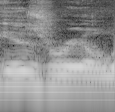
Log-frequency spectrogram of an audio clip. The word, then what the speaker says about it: Isreal: because my middle name Israel was misspelled on my birth certificate, so my middle name is spelled Israel, so I-S-R-E-A-L,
